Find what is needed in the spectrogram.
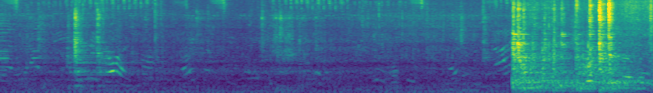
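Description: Hunting vehicle's engine idling faintly as a steady low rumble, with a few faint voices about a second in. About five seconds in the sound cuts abruptly to a much louder mix of people moving about and talking.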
